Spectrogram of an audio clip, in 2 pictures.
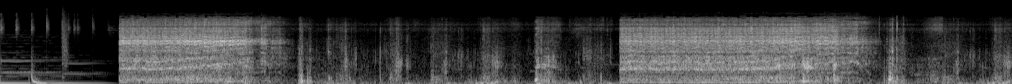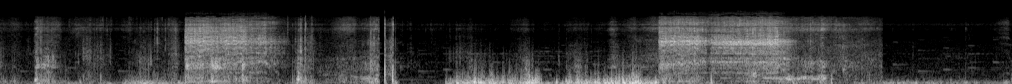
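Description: Power ice auger drilling through the ice, running in several bursts of two to three seconds with quieter pauses between.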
